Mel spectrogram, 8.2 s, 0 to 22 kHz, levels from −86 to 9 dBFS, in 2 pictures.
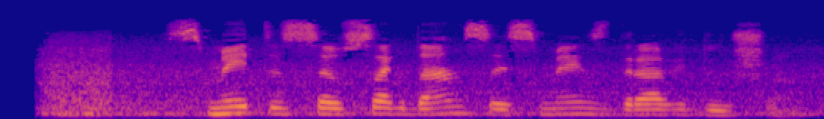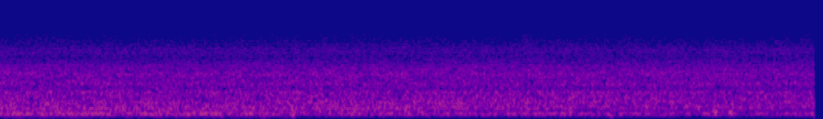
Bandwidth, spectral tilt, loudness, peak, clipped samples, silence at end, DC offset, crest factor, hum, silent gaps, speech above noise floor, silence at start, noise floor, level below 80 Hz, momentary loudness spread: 11.5 kHz; -3 dB/octave; -27 LUFS; -8 dBFS; under 0.1%; 0.15 s; under 0.1%; 22 dB; none; none; 25 dB; 0.2 s; -52 dBFS; -82 dBFS; 27 LU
